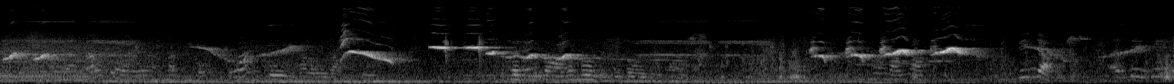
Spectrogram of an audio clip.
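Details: Laughingthrush from Vietnam singing in the wild forest-voice style: varied clear whistled phrases, some rising and some falling, with bursts of sharp upslurred notes between quieter pauses.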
